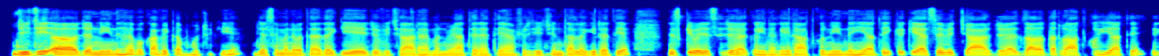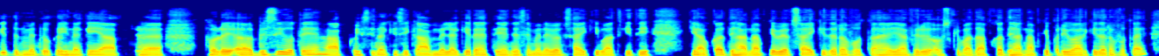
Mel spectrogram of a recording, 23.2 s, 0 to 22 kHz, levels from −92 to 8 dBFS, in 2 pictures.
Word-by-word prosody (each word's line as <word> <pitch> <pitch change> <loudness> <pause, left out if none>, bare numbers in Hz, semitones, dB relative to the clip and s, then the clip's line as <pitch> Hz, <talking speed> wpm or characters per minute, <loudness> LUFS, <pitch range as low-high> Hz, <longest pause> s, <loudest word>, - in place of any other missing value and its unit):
जी, 145 0 +8
जी, 170 +5 +6
अ, 125 -3 +8
जो 120 - +4
नींद 125 +1 +2
है 145 +3 +3
वो 155 - 0
काफ़ी 130 -2 +1
कम 125 -1 -1
हो 125 - -1
चुकी 125 +1 -8
है। 140 +5 -1 0.2
जैसे 115 -5 -1
मैंने 115 0 +1
बताया 110 0 +1
था 115 0 +2
कि 115 - -2
ये 115 -1 +3
जो 115 0 -1
विचार 110 +1 -1
हैं, 115 - +1
मन 115 -1 -2
में 110 0 -1
आते 105 +1 -1
रहते 110 0 -2
हैं, 110 - 0
या 110 - -1
फिर 115 0 -5
ये 115 - +1
चिंता 115 -1 0
लगी 115 0 +1
रहती 110 +2 0
है। 125 - +2 0.4
जिसकी 140 +1 +2
वज़ह 130 -1 +4
से 130 0 -10
जो 135 - +2
है, 130 - +2
कहीं 125 0 -1
न 125 0 -2
कहीं 130 0 0
रात 115 -2 -1
को 130 - +1
नींद 125 0 0
नहीं 120 +4 +1
आती, 135 +1 0
क्योंकि 150 +1 -1
ऐसे 135 +2 +2
विचार 130 -2 +2
जो 130 +1 -3
हैं, 130 0 +2
ज़्यादातर 125 0 +2
रात 120 -1 +1
को 130 - -8
ही 130 +1 0
आते 125 +2 -2
हैं। 150 - -5
क्योंकि 140 -5 -3
दिन 120 - -6
में 120 - -1
तो 125 - 0
कहीं 120 0 -1
न 120 0 -1
कहीं 125 +1 -2
आप 120 0 0 0.2
जो - - -2
है, 115 0 +1 0.5
थोड़े 120 -1 +2
अ, 115 -1 +2
बिज़ी 130 +6 0
होते 140 -4 +1
हैं, 140 +4 0
आप 110 - 0
किसी 115 +1 -4
न - - -1
किसी 120 -1 -4
काम 115 -1 -1
में 115 0 0
लगे 115 +1 -1
रहते 110 +2 -2
हैं। 110 -1 -1
जैसे 115 0 -3
मैंने 115 0 -1
व्यवसाय 115 0 -1
की 125 - -1
बात 115 -1 -1
की 120 - -1
थी, 115 0 -1 0.4
कि - - 0
आपका 120 +1 +2
ध्यान 115 0 +1
आपके 115 +2 0
व्यवसाय 115 0 +1
की - - -1
तरफ 125 -1 -1
होता 115 0 -3
है 115 0 0
या 110 -1 0
फिर 115 +2 -2
उसके 115 +3 -4
बाद 115 -1 -1
आपका 115 +1 -1
ध्यान 110 -1 -1
आपके 105 +4 -2
परिवार 110 -1 0
की 120 - -2
तरफ 115 -1 -1
होता 110 +1 -3
है। 175 - -2
120 Hz, 280 wpm, -22 LUFS, 115-130 Hz, 0.5 s, जी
